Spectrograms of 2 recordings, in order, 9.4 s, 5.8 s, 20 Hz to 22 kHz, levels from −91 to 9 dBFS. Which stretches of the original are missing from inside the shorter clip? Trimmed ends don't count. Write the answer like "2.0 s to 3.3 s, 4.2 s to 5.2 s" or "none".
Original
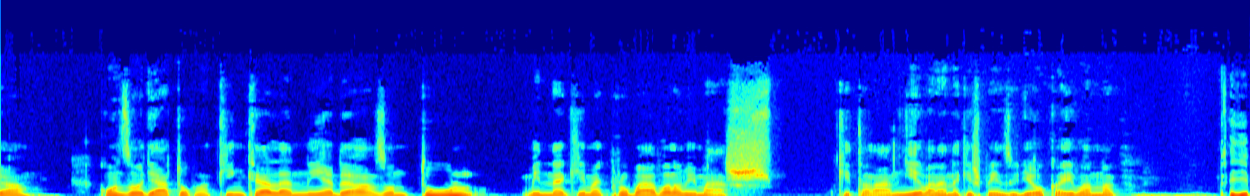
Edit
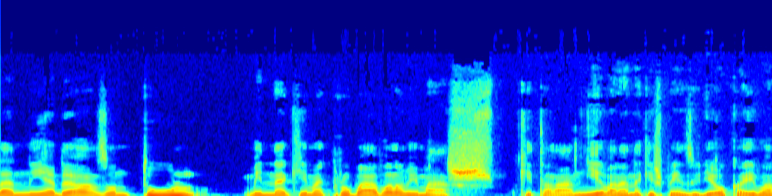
5.9 s to 6.2 s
